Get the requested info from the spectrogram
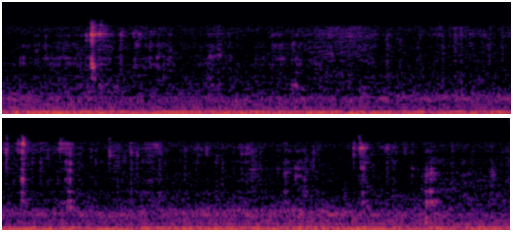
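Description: Faint mouth sounds of chewing a chicken sandwich: a few scattered soft clicks and smacks over a low steady rumble in a car cabin.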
